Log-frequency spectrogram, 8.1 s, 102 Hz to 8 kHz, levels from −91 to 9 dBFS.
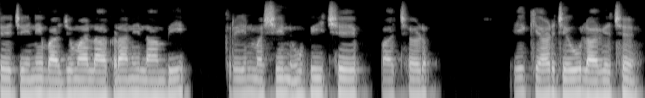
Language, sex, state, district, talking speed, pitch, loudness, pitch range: Gujarati, male, Gujarat, Valsad, 105 wpm, 120 Hz, -14 LUFS, 115-125 Hz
